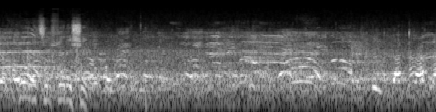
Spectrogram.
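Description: Teenage boys shout and cheer excitedly outdoors.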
